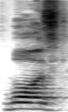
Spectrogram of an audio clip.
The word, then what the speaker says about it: was: as in is or has, not the S sound, the Z sound, which is often spelt as an S in English. For example, is, as, was, has. All of these very common words are pronounced with a Z sound, even though they're written with an S sound.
